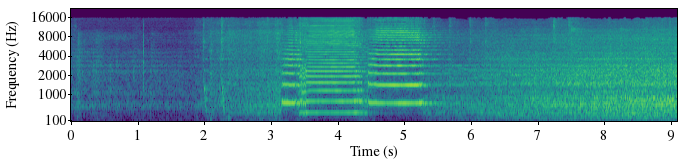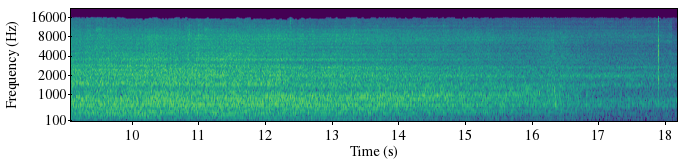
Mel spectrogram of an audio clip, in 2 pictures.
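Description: EN57 electric multiple unit sounding its horn in two blasts about three seconds in, a lower note and then a higher one. It then passes at speed, the rumble of wheels on rail swelling to a peak and fading away.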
